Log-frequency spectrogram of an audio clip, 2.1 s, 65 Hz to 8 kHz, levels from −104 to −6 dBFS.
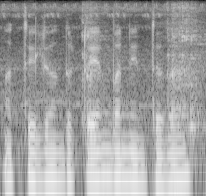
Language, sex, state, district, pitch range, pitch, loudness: Kannada, male, Karnataka, Bidar, 90-95 Hz, 95 Hz, -19 LUFS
